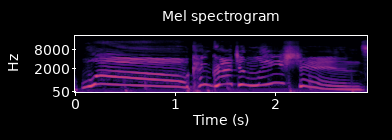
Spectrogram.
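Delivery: high, drawn-out squeal of delight; thrilled congratulations. Real, not acted. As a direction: gush slowly and high, overjoyed for them.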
